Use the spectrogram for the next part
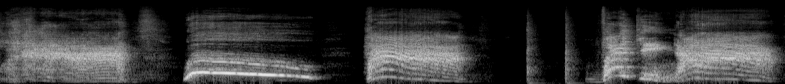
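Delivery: high, hammed-up warrior whoops; battle cries. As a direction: shout away the tears like a Viking. Psyching self up against tears.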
